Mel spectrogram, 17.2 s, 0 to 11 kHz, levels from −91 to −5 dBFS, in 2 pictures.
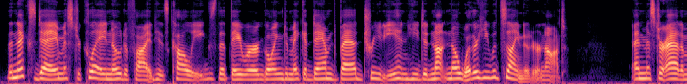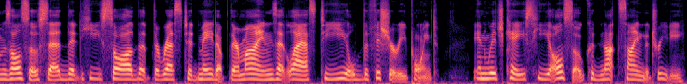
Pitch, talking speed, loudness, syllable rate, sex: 200 Hz, 220 wpm, -20 LUFS, 4.9 syllables/s, female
